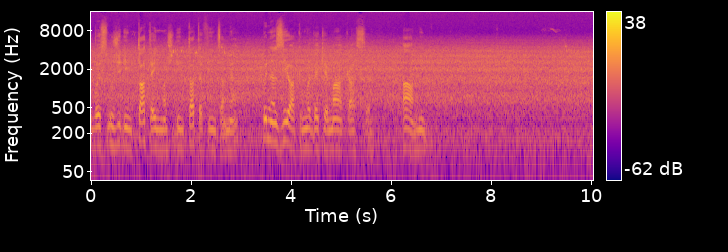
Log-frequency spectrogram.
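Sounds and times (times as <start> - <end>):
waterfall rushing: 0.0 - 10.0.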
